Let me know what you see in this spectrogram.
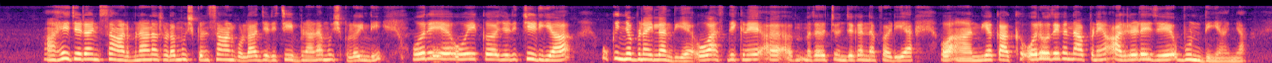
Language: Dogri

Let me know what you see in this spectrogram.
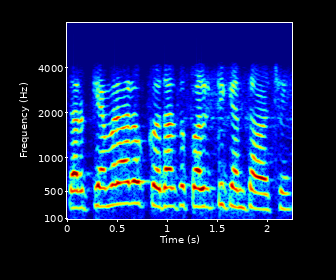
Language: Odia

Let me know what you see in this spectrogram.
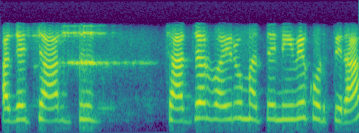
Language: Kannada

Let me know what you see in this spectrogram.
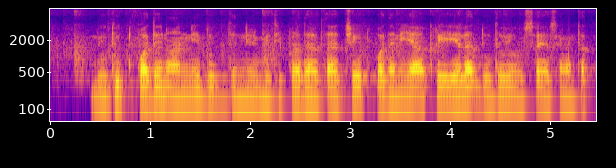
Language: Marathi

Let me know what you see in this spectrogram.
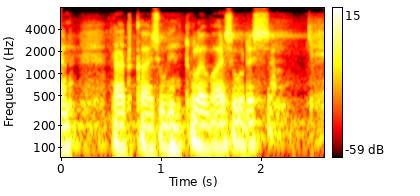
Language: Finnish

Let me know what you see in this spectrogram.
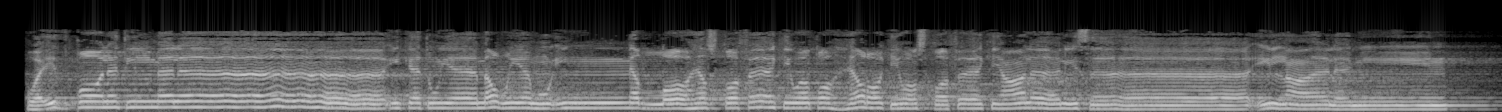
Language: Arabic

